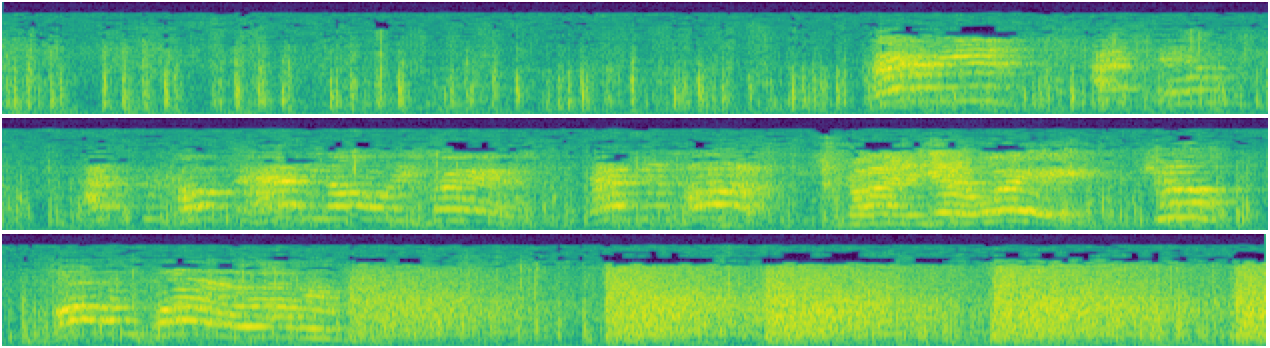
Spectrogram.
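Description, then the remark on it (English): Lawmen, a marshal, a sheriff and a deputy, fire at a rider fleeing on horseback from the woods. A rapid string of sharp gunshot pops crackles over galloping hoofbeats, then men shout excitedly over the continuing shots and hooves. “Shoot! Pop and fire around him.”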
